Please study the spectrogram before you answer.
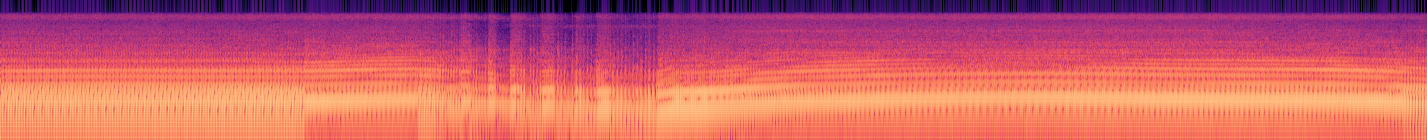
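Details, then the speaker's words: Derby-damaged Honda Civic, timing and plug order checked, concrete mix fed in while revving: steady high revs sputter and stumble a couple seconds then recover; owner suspects compression loss, unconfirmed. "oh that's so disappointing it didn't I don't think it likes the concrete mix too much it might be killing compression but I'm not sure"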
